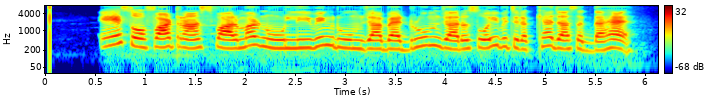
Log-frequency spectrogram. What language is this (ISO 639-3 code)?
pan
